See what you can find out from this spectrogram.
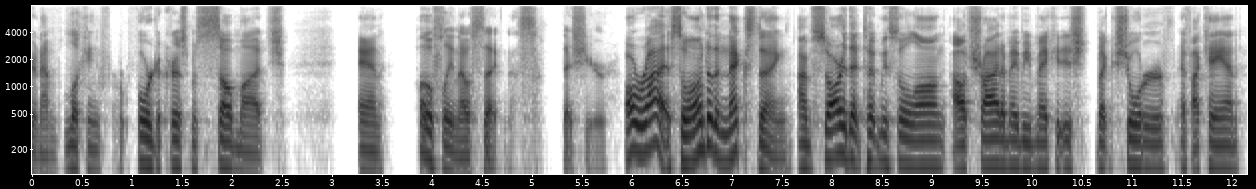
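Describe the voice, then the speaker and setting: A man's voice: mid-range voice, no echo, studio quality. A North American man giving a casual channel update as a gaming YouTuber, talking informally and earnestly in a rambling way.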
